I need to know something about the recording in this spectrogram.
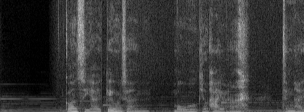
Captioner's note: voice processed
